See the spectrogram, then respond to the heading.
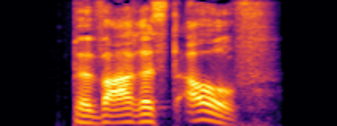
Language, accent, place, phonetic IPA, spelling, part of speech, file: German, Germany, Berlin, [bəˌvaːʁəst ˈaʊ̯f], bewahrest auf, verb, De-bewahrest auf.ogg
- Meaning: second-person singular subjunctive I of aufbewahren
